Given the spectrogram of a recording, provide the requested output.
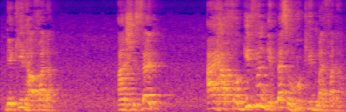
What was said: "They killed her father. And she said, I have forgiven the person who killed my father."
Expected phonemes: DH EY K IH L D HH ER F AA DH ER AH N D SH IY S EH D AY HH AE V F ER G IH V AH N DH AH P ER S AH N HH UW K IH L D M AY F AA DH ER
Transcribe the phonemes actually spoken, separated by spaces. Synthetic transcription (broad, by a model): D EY K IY L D HH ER F AA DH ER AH N SH IY S EH D AY HH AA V F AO G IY V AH N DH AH P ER S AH N HH UW K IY L D M AY F AA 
